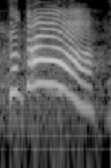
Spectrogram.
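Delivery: very high double squawk; cartoon crow call; bird caw. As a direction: screech it like a bird. Repeats the bird bit.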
